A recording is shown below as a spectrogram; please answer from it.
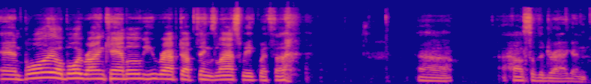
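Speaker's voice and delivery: disappointed, let-down tone. Speaker recapping what the other speaker wrapped up last week, in a disappointed tone. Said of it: "Why you sound so disappointed?".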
